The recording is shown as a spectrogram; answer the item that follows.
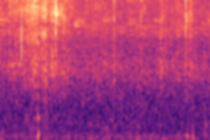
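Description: Near silence, broken by two faint short clicks about half a second in and another just before the end.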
